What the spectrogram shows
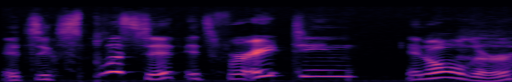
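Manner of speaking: cartoon frog puppet voice. Answering a question about a new album: Kermit the Frog voice. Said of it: "when you do him".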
